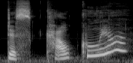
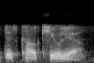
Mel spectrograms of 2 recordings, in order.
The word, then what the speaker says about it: dyscalculia: ask your professional opinion is it discalculia discalculia what do you say i say developmental dyscalculia but you know people vary in the way they pronounce it yeah daniel ansari is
